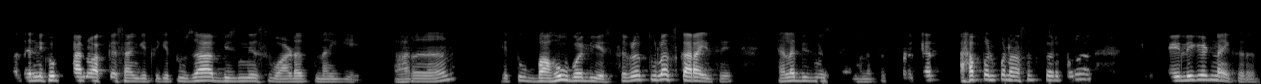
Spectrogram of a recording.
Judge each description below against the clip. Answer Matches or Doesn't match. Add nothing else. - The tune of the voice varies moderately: Doesn't match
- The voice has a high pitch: Doesn't match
